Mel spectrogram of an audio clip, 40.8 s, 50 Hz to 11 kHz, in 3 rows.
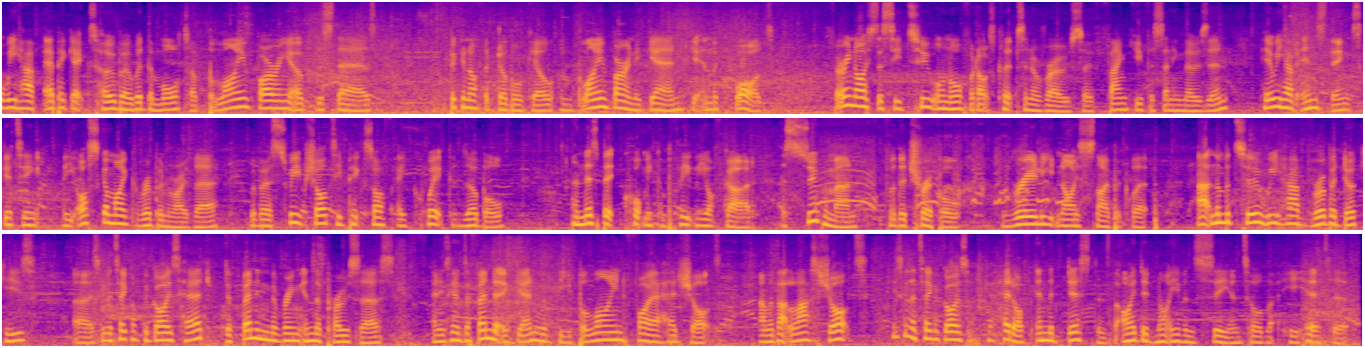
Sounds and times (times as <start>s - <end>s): Speech: 0.0s - 3.8s, 4.5s - 40.8s.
